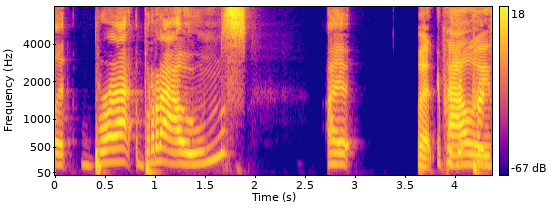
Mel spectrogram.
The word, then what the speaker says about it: Braum's: I like to call it Braum's.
